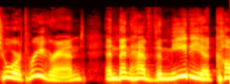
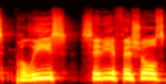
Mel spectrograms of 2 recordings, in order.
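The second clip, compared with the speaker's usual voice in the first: ordinary talk, nothing marked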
